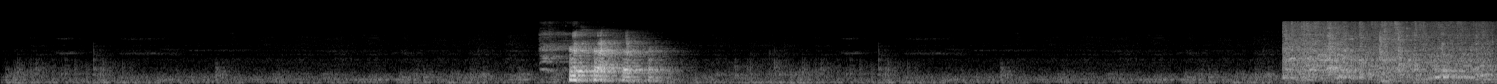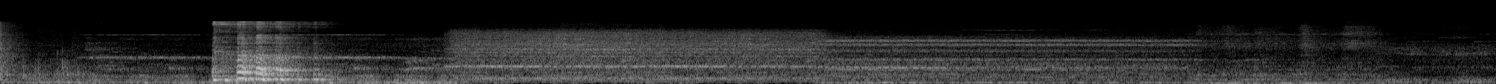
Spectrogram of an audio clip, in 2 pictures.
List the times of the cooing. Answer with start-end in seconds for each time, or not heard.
12.8-15.0.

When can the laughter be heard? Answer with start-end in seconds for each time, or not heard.
5.4-6.5, 17.1-18.1.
